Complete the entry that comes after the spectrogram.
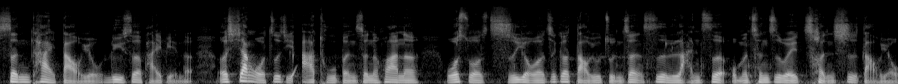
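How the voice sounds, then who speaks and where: In a plain, everyday voice, a man talks at a moderate pace in a fairly low pitch with ordinary pitch variation, the sound dry and close with no echo on a very clean recording with a silent background. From Malaysia, Penang. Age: 20s. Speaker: tour guide. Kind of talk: casual interview. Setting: on location in Langkawi, Malaysia.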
